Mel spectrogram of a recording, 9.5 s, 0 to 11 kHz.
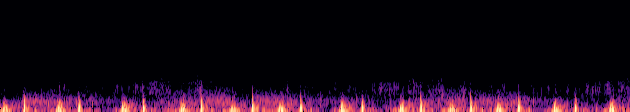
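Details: Steady paired heartbeats at about 65 a minute with faint breathy noise between them; the person was short of breath and could not breathe deeply. Wheezing with heart sounds.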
